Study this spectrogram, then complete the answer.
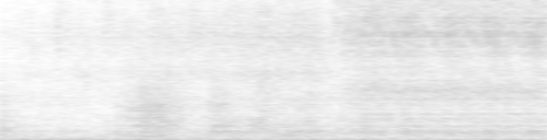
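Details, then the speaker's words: Bicycle rear hub freewheeling while pedalled: soft, quick, steady pawl clicking over light hiss, faintly pulsing as the wheel's heavy spot goes around; normal play, not a problem. "So the heavy spot's going around, pulling on it. So not a perfect world."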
